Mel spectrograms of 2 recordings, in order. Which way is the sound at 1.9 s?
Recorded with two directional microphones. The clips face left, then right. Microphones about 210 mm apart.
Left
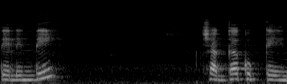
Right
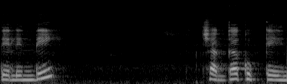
30° right (ahead or behind).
